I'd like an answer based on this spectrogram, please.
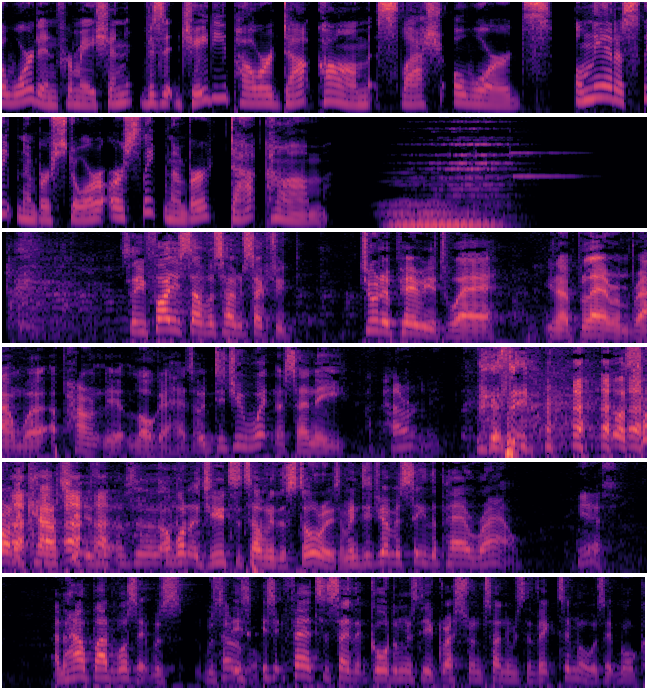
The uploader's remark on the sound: Recorded live at the St James Theatre.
